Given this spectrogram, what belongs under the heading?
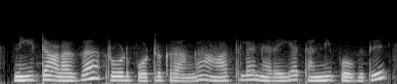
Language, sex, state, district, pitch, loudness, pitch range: Tamil, female, Tamil Nadu, Nilgiris, 185 Hz, -14 LUFS, 170-205 Hz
